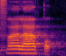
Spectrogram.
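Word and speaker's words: فلق: Kalau huruf qaf di surat Al-Falaq, qul a'udzu birabbil falaq. Falaq tidak terlalu gede. Jadi pantulannya itu biasa-biasa saja, tidak terlalu berlebihan.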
